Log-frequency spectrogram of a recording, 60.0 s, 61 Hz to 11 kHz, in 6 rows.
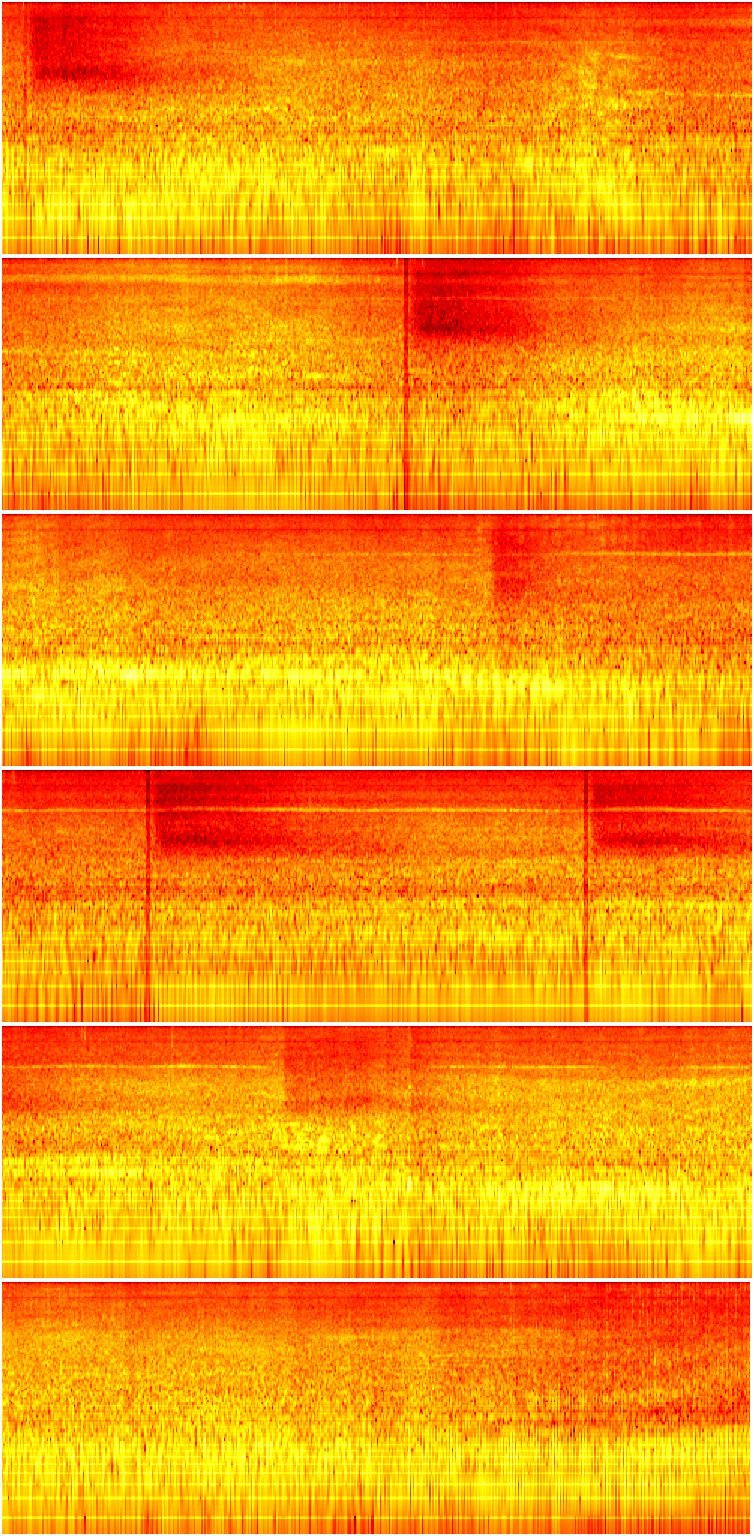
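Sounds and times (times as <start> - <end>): truck diesel engine labouring: 0.0 - 59.9.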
